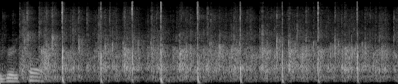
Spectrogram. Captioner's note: clapping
